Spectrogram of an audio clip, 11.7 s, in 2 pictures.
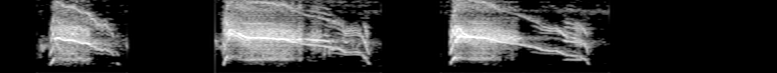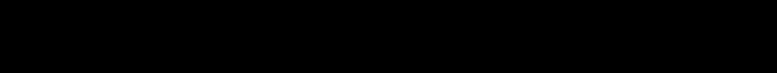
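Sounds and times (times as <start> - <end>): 
Cooper's hawk screaming: 0.3 - 1.0, 1.6 - 2.8, 3.4 - 4.5.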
